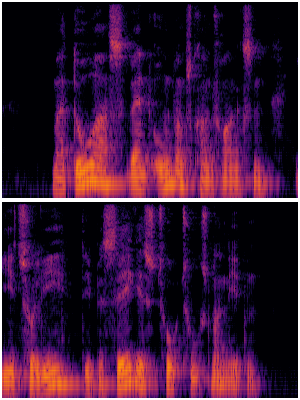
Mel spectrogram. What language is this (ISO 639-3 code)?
dan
